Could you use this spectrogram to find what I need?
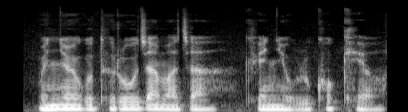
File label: sadness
